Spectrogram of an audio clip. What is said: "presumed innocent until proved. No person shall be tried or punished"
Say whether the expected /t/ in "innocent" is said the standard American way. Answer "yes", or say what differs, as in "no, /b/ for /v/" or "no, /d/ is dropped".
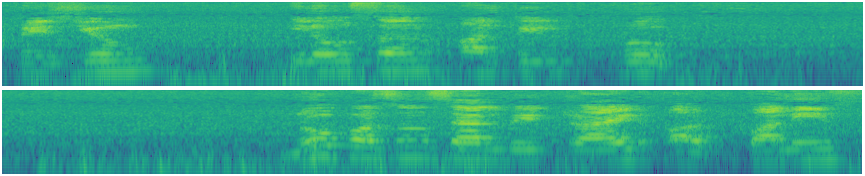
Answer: no, /t/ is dropped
